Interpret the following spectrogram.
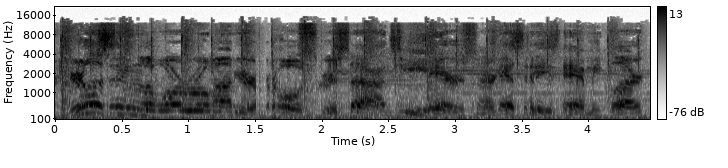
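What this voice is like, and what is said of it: Wisconsin accent. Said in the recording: “that weird Wisconsin accent like I got”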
